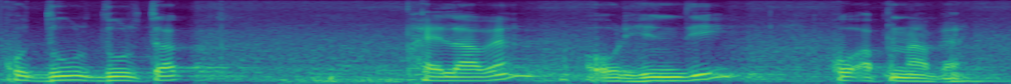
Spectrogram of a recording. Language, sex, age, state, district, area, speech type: Hindi, male, 60+, Bihar, Madhepura, rural, spontaneous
